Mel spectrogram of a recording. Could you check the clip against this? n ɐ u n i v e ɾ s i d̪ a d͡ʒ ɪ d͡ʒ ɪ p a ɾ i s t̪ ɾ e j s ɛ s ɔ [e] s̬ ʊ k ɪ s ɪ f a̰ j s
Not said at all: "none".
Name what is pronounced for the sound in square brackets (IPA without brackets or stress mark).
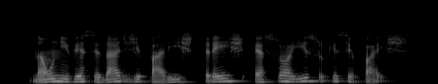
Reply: i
